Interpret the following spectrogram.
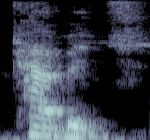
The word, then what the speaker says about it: cabbage: cabbage cabbage so again the stress is on the first part of the wood cabbage look at this what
